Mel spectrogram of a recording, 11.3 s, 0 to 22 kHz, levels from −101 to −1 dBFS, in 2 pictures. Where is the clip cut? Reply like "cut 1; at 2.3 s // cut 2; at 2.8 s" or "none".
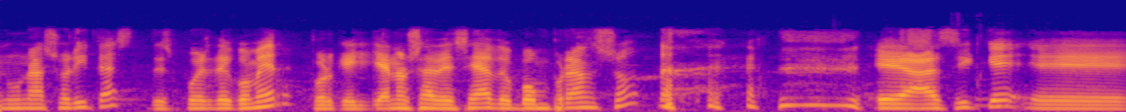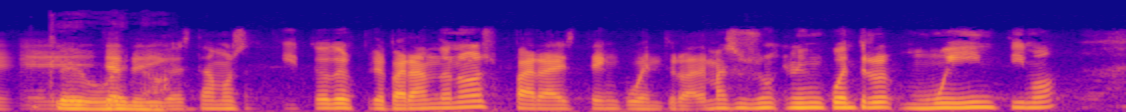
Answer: cut 1; at 1.5 s

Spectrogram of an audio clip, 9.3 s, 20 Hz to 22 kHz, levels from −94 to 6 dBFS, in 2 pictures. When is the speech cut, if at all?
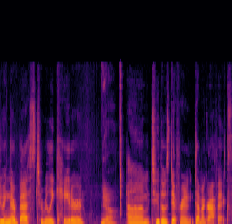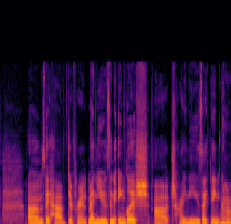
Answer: cut 1; at 5.5 s

